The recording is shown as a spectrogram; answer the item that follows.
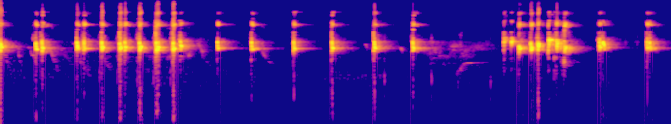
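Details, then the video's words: Young lovebirds in a pair give quick runs of sharp high ticks, then slower single clicks, then another rapid ticking run, meant to draw a rival bird into singing. "PASANGAN LOVEBIRD PAUD,!Pancingan Memanggil Lawan Agar Ikutan Bunyi"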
